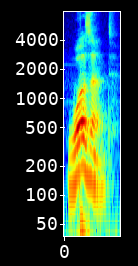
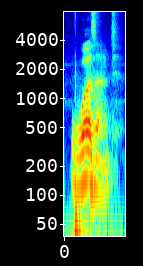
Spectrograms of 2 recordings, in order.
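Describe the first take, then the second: First: Wasn't said loud with a falling end; a clear, loud wasn't; loud contracted form. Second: Wasn't said softer with a falling end; a soft second wasn't; soft contraction. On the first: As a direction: punch wasn't, then drop. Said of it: "a forma curtinha". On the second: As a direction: repeat wasn't gently. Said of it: "was not". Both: Shown as a demonstration.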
